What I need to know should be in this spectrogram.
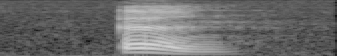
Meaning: you (formal)
- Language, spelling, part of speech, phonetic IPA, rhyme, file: Hungarian, ön, pronoun, [ˈøn], -øn, Hu-ön.ogg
